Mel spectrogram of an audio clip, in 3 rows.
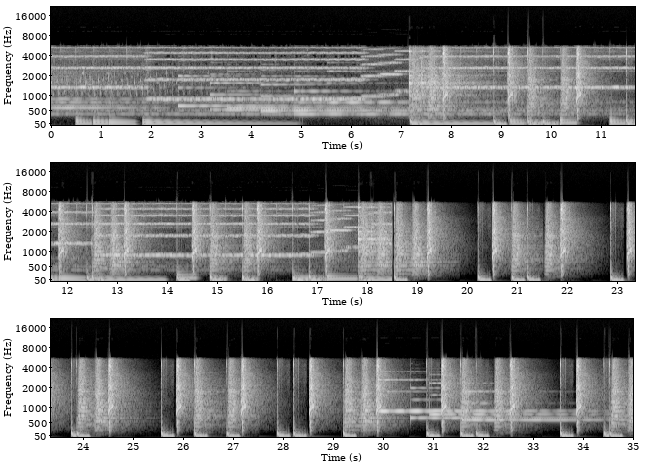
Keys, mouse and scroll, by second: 1.0 click, 1.1 click, 1.6-2.2 scroll up 1, 5.0 click, 5.1 click, 5.9 click, 7.2 click, 7.6 click, 7.9 click, 8.6 scroll up 1, 11.5 click, 14.6 scroll down 2, 16.6 click, 16.8 click, 17.2 click, 17.3 click, 18.3 scroll up 1, 18.8 scroll down 2, 21.5 click, 21.6 click, 23.1 click, 23.2 click, 26.1 shift+Return, 26.9 click, 27.0 click, 28.4 click, 29.2 click, 29.7 scroll up 2, 31.2 click, 34.9 click.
